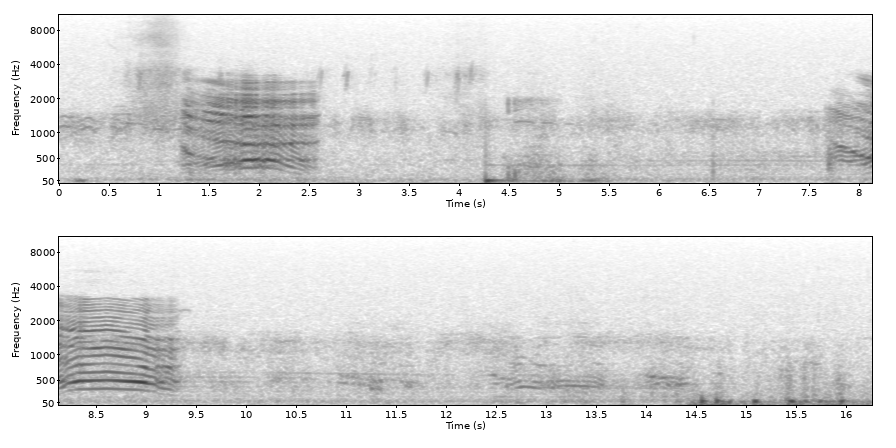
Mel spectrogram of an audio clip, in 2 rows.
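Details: Rutting red deer stag in Unteres Odertal National Park, 2019, belling twice, about six seconds apart, each a loud, rough, wavering roar of roughly a second and a half, with quieter grunts and rustling between them.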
